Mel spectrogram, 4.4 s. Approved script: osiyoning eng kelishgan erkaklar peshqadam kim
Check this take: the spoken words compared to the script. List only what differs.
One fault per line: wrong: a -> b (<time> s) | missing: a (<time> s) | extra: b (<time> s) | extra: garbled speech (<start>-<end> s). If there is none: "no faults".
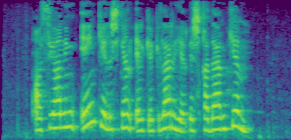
no faults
